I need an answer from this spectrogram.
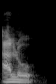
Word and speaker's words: allo: Honestly, hello is really close to allo, like A-L-L-O.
